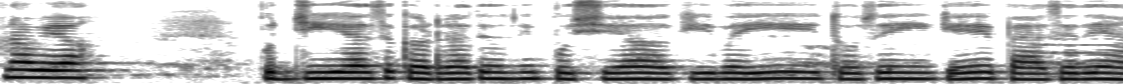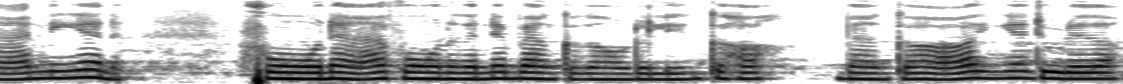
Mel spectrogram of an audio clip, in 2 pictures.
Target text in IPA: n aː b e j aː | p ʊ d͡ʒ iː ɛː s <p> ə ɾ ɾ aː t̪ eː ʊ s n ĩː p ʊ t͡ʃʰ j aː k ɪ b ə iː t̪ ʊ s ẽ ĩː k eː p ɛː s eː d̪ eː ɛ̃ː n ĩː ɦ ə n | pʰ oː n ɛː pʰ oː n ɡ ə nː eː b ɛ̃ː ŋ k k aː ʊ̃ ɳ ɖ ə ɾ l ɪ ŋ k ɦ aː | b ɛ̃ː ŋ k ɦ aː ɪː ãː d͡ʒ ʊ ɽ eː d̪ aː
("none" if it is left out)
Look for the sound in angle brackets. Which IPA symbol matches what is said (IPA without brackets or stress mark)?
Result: k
